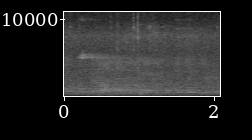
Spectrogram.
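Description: Indistinct voices echoing in a large indoor hall, with no words made out, and a single sharp tap about three-quarters of the way through.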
